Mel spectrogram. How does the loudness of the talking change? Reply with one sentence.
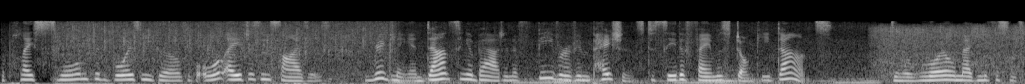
The volume of the talking stays about the same.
